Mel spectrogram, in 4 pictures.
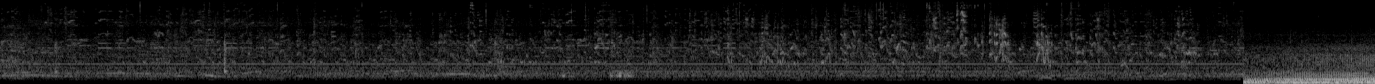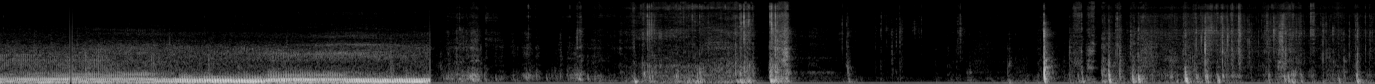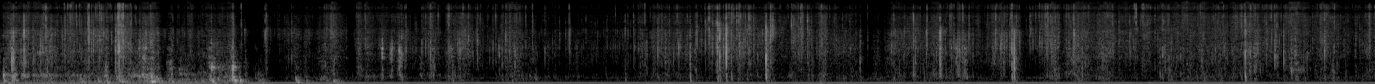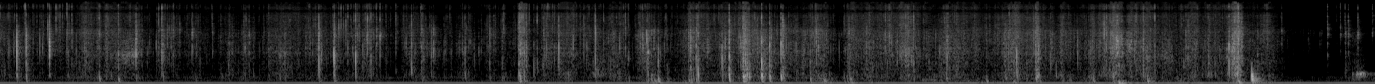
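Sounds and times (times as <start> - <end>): loud pitch-bending tone: 12.4 - 18.1
crinkling and rustling: 22.1 - 55.0.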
